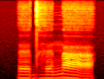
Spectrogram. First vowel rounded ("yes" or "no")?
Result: no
